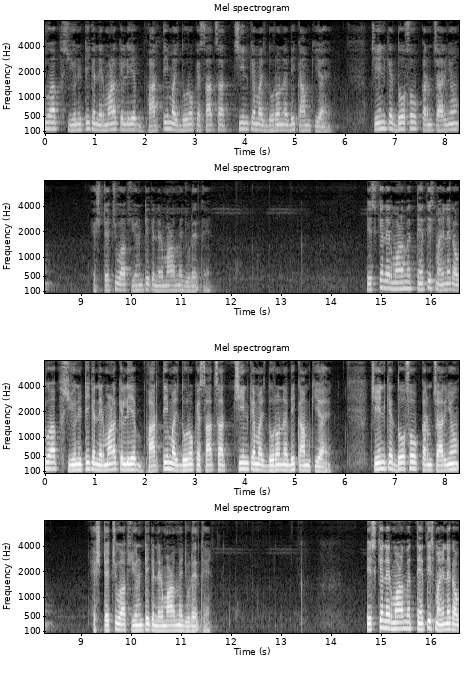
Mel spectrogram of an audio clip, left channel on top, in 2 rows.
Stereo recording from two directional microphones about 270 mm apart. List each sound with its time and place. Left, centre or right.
0.0 s speech: right
14.7 s speech: right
